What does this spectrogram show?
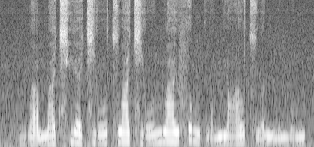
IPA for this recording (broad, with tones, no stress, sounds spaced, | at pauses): m w ä̰˨˩ m ä˧˥ t͡ɕʰ j ɛ˥˩ t͡ɕ j o˧˥ ʊ̯ t͡s w ä˥ t͡ɕ j o˧˥ ʊ̯ n̪ w a˥ ɪ̯ f ɤ˥˩ ŋ k w ɔ˩ n̪ j ɑ˧˥ ʊ̯ t͡s w ə̰˨˩ n n̪ i˦ m ʊ˥ ŋ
